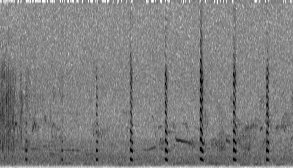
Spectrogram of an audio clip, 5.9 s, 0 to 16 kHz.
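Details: Calling coot in a wetland: brief nasal notes at a steady pace of about one every 0.7 seconds, growing louder then fading, with steady background noise.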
